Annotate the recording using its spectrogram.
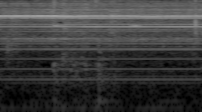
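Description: Steady electrical hum made of several fixed tones, with a faint high whine above it, in a small room.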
